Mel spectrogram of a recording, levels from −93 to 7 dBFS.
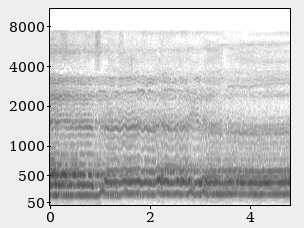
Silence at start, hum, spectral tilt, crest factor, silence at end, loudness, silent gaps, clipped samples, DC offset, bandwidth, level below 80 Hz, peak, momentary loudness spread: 0 s; none; -7.5 dB/octave; 14 dB; 0 s; -31 LUFS; none; under 0.1%; under 0.1%; 7.8 kHz; -80 dBFS; -16 dBFS; 4 LU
